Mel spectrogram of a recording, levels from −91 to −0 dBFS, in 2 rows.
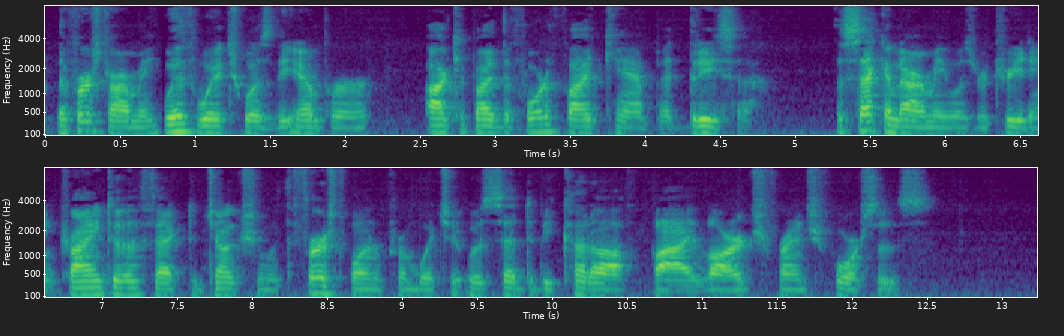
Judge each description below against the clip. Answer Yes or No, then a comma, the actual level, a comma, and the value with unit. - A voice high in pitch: No, low, 110 Hz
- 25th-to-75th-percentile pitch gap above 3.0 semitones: No, narrow, 2.4 semitones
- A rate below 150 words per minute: No, average, 185 wpm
